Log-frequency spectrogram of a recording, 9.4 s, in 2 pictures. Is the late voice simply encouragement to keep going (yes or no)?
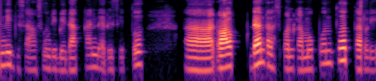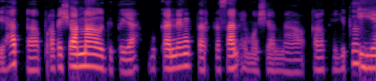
no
